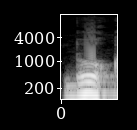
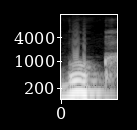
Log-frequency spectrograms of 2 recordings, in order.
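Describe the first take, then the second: First: "বুক" again, louder, with a throaty kh ending; German ch repeat. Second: "বুক" ending in a throaty kh sound, louder; German ch demo. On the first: Teacher repeats "বুক" for students to copy the ch. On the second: Teacher shows students the throaty ch in "বুক". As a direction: push a breathy kh at the end of "বুক". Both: Shown as a demonstration. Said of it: "খ এর মতো".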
